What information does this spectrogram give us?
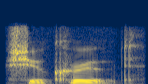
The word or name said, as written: choucroute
